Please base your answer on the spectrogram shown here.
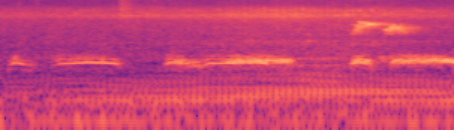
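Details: Spotted dove giving a warm, plain three-note coo ('cúc cù cu') in the thổ pha style: low mellow hooting notes in quick phrases, with a brief high chirp from another small bird near the end.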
